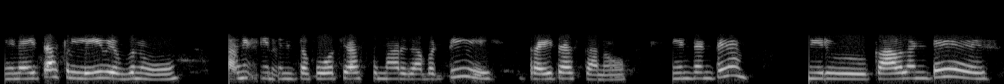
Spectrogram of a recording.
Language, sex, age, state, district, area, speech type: Telugu, female, 18-30, Andhra Pradesh, Guntur, urban, conversation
